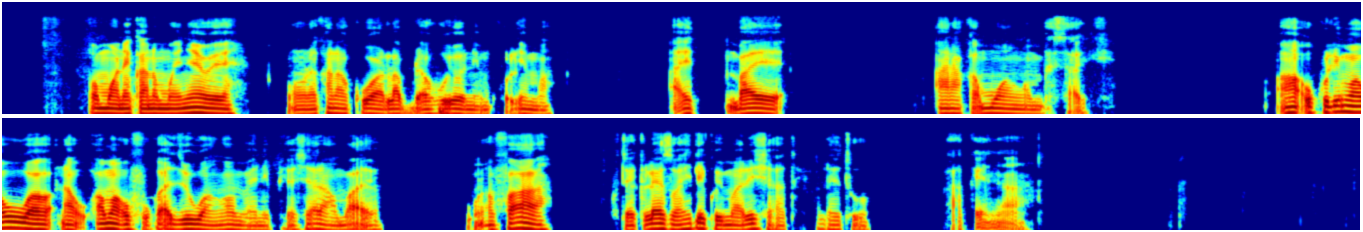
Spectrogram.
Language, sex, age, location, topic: Swahili, male, 18-24, Nakuru, agriculture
